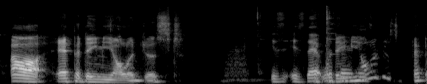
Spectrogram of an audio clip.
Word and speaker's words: epidemiologist: Epidemicologist? Oh, epidemiologist.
